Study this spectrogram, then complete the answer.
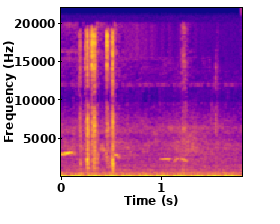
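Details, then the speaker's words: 2001 Cadillac DeVille after EGR valve work for P1404 (rough running, smoke, check engine light), codes cleared: steady, even low idle rumble with no misses, stumbles or hunting; runs much better, normal idle. "but I think it runs a whole lot better"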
